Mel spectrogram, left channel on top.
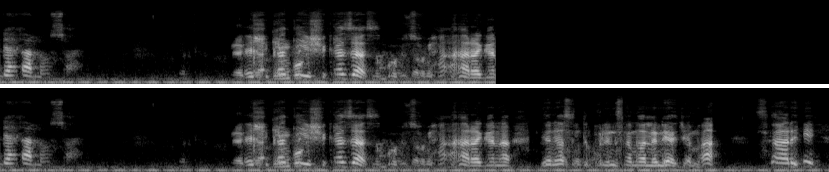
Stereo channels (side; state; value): left; drops out; at 5.0 s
